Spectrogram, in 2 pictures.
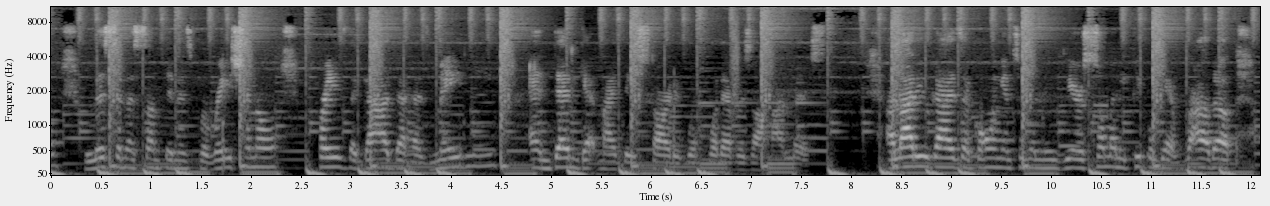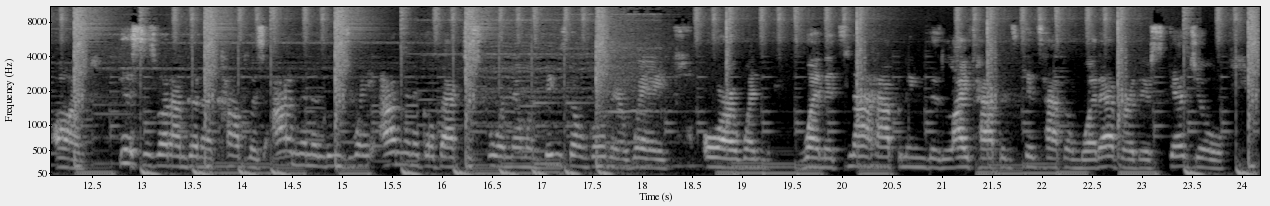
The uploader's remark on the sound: Excuse the mic experiencing severe weather today.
